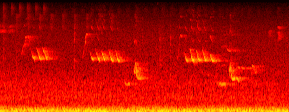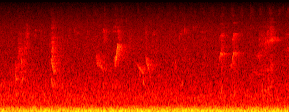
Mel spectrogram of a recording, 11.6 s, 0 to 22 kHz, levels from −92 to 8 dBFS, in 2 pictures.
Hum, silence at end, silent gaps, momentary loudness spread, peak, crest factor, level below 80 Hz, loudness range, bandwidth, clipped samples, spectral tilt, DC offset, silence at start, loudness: none; 0 s; none; 6 LU; -12 dBFS; 14 dB; -28 dBFS; 4 LU; 16.5 kHz; under 0.1%; -5 dB/octave; under 0.1%; 0 s; -29 LUFS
